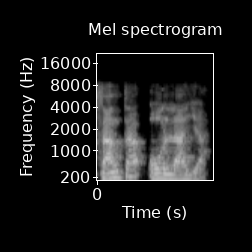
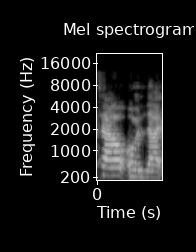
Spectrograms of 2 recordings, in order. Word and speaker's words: Santaolalla: The way you do it, it's Santa Olaya. Santa Olaya. Okay. Yeah, that's the way. Yeah. Santa Olaya, because I just won't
